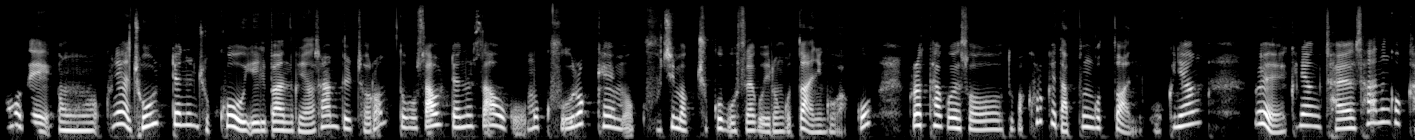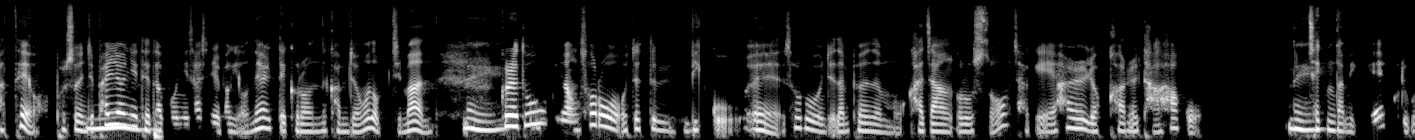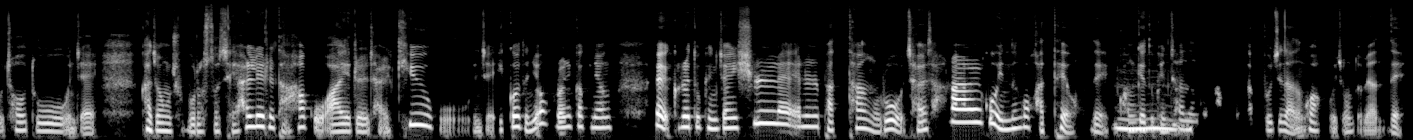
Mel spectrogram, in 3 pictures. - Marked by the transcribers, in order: other background noise; distorted speech
- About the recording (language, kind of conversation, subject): Korean, advice, 새로운 연애를 하면서 자꾸 전 연인과 비교하게 되는데, 어떻게 하면 좋을까요?
- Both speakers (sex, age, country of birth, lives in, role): female, 40-44, South Korea, France, advisor; female, 40-44, United States, United States, user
